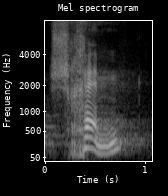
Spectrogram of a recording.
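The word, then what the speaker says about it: Schem (שכם): Sichem, hebräisch ausgesprochen Schem, heißt Schulter.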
